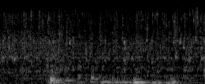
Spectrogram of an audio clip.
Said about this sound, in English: Stuff that gets flushed down the toilet that we think just magically disappears.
